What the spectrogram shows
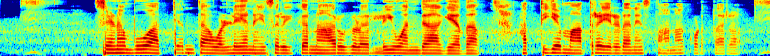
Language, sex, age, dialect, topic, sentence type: Kannada, female, 36-40, Central, agriculture, statement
